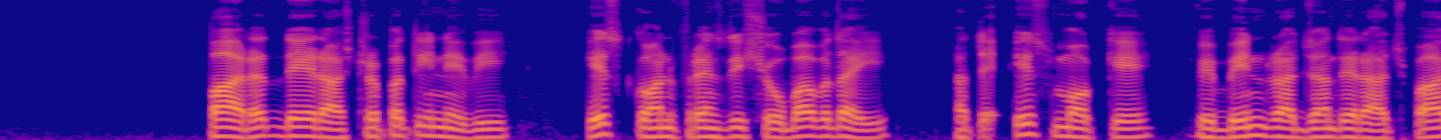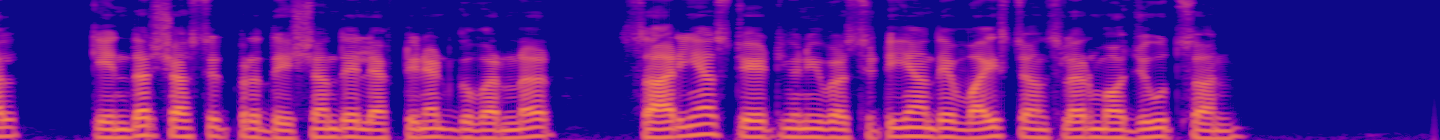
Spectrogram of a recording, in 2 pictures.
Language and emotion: Punjabi, neutral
